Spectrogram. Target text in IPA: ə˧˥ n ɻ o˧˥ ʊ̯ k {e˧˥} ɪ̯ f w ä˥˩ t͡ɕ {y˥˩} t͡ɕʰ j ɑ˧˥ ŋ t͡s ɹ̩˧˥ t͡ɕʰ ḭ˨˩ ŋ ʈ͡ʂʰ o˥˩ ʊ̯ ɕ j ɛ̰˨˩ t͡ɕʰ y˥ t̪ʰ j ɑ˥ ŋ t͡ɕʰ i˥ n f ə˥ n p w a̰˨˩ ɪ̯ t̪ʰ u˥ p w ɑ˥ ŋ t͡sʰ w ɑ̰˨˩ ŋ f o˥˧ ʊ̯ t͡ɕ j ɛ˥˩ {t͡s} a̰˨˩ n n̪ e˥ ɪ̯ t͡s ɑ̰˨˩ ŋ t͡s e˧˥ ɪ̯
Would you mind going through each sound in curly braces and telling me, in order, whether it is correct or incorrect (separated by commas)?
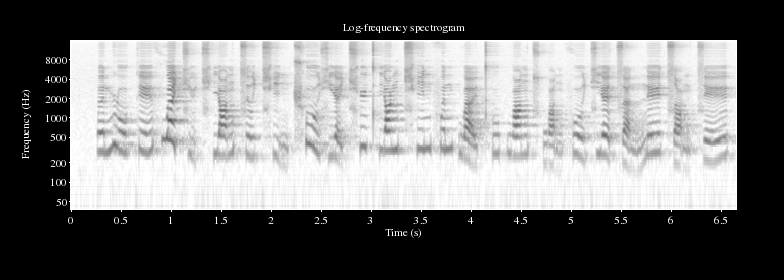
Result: correct, incorrect, correct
